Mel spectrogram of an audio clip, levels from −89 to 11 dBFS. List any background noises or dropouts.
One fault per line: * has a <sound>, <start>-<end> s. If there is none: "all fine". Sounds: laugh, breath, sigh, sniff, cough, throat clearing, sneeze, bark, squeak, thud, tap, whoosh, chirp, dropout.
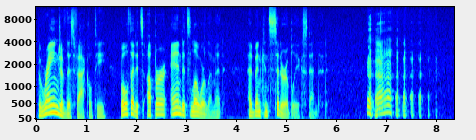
* has a laugh, 6.6-8.0 s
